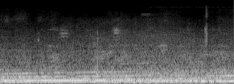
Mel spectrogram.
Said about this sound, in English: lighting up the spray being kicked up by Rod Birley's Ford Escort WRC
